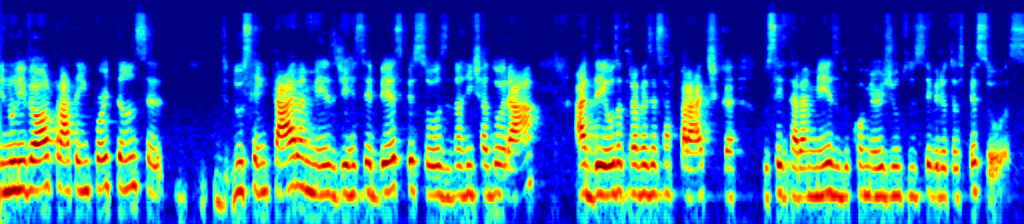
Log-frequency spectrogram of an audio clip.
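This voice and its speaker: A woman of medium pitch speaks at a very fast pace in a monotone with flat intonation. The sound is dry and close, with no echo. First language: Portuguese. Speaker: book club host. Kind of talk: interview.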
